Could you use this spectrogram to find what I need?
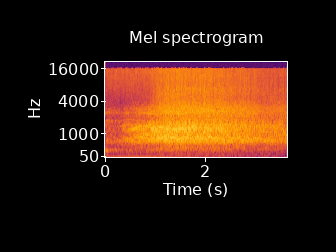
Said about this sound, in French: Vous avez entendu l'ampleur des applaudissements de la foule qui est composée pour l'essentiel de partisans de l'Algérie française.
